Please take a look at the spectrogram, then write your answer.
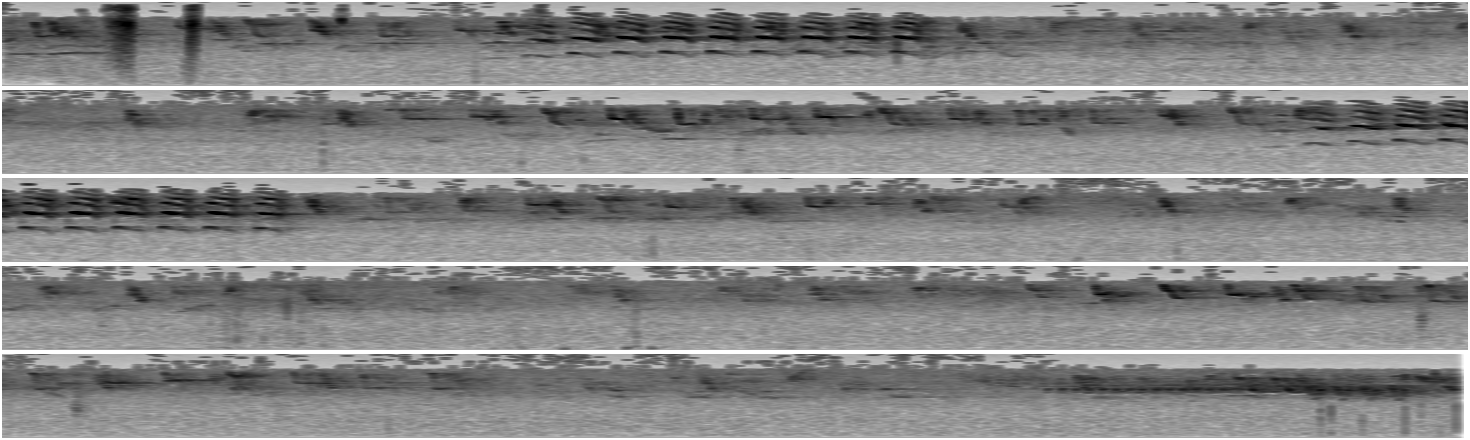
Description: Птицы -> Дятловые ->
вертишейка, Jynx torquilla
СтатусПоёт
divi putni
